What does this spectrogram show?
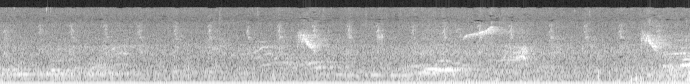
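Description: Near-silent outdoor background with faint bird calls: a few short whistled notes that slide in pitch, over a faint, fast high ticking.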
